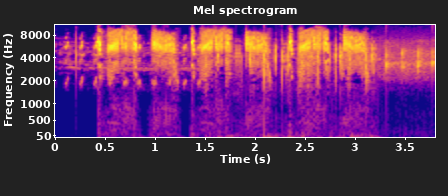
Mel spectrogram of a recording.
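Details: Swiftlet calls: harsh, buzzy high-pitched bursts about half a second long, repeated in quick succession and separated by short gaps, with a faint ticking between bursts.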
